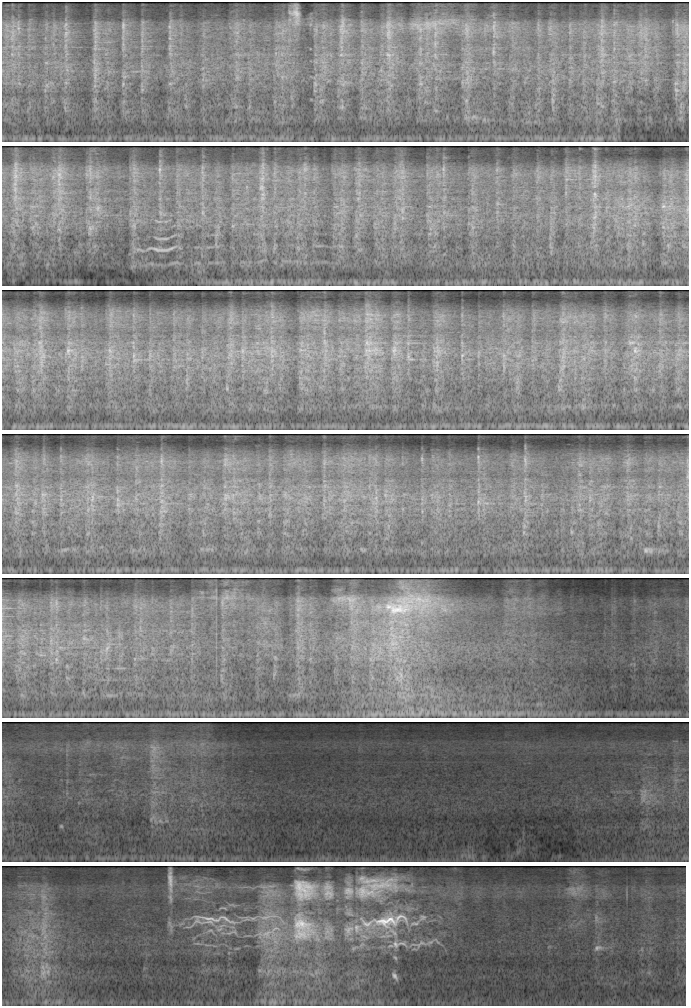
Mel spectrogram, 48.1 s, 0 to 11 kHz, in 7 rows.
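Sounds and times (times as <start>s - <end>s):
freight train rumble: 0.0s - 48.0s
train wheels clicking on rails: 0.0s - 48.0s.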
